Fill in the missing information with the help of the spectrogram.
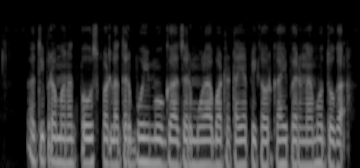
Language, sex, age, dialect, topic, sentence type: Marathi, male, 18-24, Northern Konkan, agriculture, question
